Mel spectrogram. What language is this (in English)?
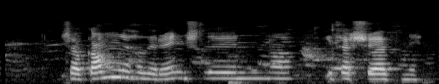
Icelandic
